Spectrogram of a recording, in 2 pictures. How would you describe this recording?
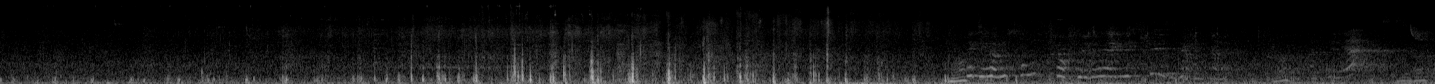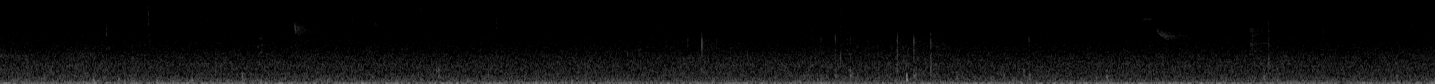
an open space in the forest. winter ambience, a pair of joggers passing by (sony d50)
